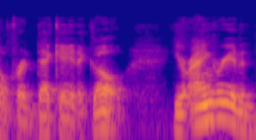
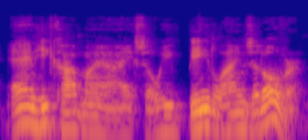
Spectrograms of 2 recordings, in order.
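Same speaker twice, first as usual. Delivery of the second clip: ordinary talk, nothing marked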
